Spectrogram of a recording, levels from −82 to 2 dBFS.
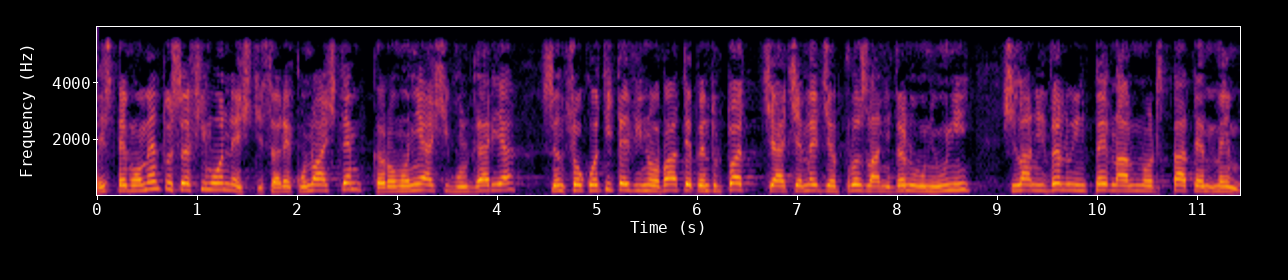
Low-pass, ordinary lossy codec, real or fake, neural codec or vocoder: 5.4 kHz; none; fake; codec, 16 kHz, 4 kbps, FreqCodec, larger model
